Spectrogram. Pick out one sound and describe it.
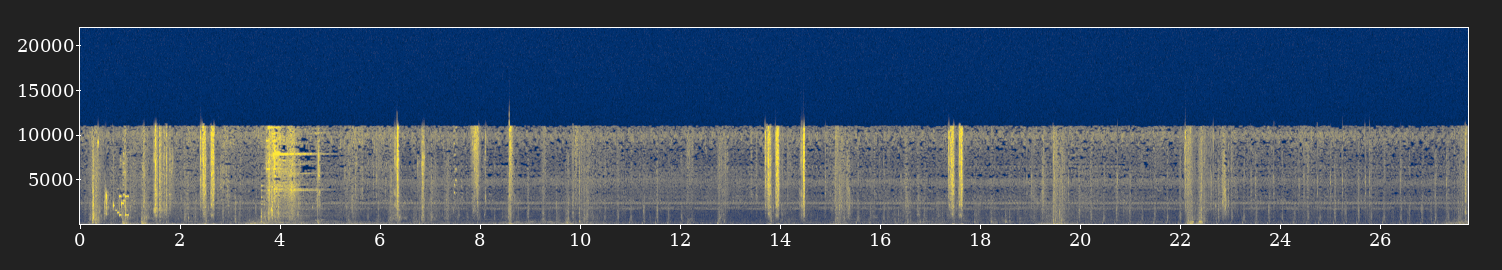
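Wooden walls snap into place with quick sharp clacks.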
